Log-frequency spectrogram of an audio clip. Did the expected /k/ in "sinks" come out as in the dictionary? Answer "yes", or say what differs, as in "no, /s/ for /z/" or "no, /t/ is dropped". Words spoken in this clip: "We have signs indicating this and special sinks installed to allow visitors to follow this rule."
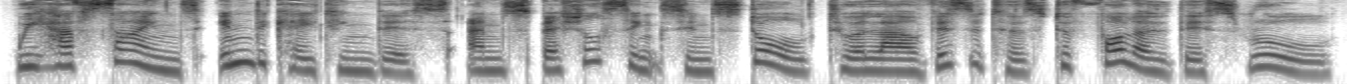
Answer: yes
